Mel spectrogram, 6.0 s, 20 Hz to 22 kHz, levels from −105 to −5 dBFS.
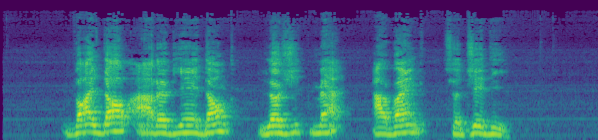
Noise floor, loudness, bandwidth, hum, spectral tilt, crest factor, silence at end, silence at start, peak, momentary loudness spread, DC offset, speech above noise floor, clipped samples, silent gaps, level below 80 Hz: -60 dBFS; -19 LUFS; 15.5 kHz; none; -5.5 dB/octave; 18 dB; 0.9 s; 0.65 s; -2 dBFS; 13 LU; under 0.1%; 42 dB; under 0.1%; none; -56 dBFS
